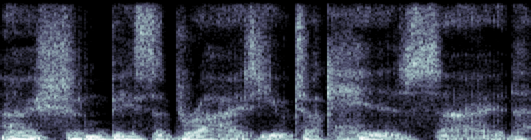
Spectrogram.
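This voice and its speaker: A man puts on a raspy character voice with a very deep, low pitch. He talks at a very slow pace, his intonation fairly even. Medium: video game. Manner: menacing.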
